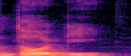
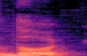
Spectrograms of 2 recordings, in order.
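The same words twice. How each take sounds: First: The word ends with an added ee vowel. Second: The word ends on the final consonant. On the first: It refers to a little dog. "tá falando cachorrinho" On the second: It refers to a dog. "tá falando cachorro"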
